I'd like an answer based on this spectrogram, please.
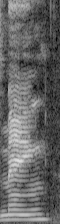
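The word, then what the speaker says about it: Mane: m oh oh God but pronounced mang M because these kids they can't say what up man they go what up mang M M M okay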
